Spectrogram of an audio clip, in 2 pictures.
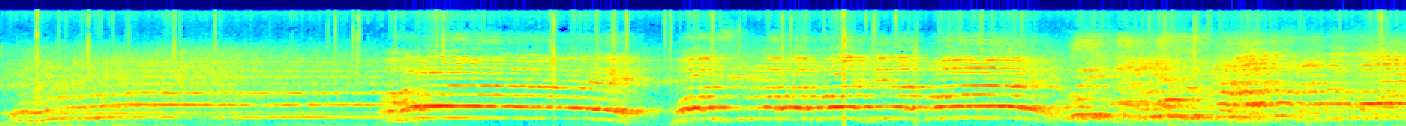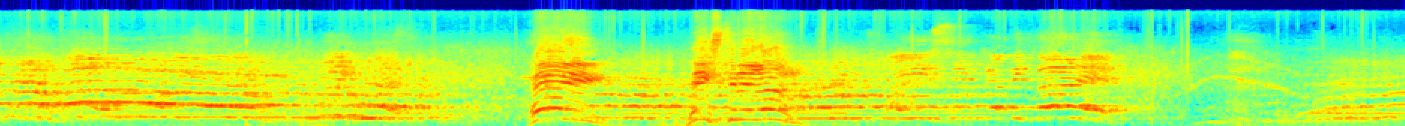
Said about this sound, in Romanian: Ai auzit multe balene mugind? Multe, capitane, dar niciuna atât de tare ca asta.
